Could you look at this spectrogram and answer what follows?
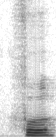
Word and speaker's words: Feu: To pronounce it correctly, say the word foot without the T. Feu is actually French for fire and ties nicely with the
